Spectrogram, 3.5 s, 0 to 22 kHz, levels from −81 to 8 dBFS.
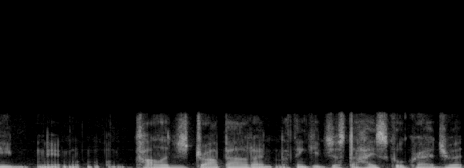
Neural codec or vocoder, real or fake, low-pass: none; real; 7.2 kHz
